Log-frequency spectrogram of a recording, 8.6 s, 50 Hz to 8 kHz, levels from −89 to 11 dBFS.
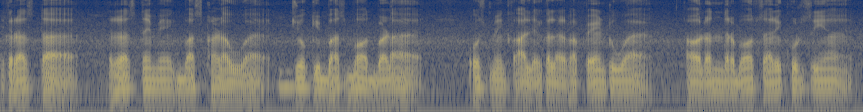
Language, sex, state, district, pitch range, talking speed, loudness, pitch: Hindi, male, Goa, North and South Goa, 70-75 Hz, 200 wpm, -23 LUFS, 70 Hz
